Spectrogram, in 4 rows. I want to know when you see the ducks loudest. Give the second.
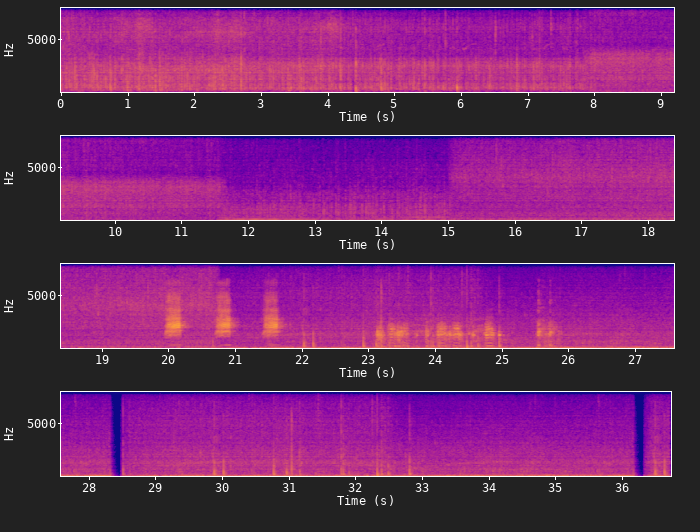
20 s.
